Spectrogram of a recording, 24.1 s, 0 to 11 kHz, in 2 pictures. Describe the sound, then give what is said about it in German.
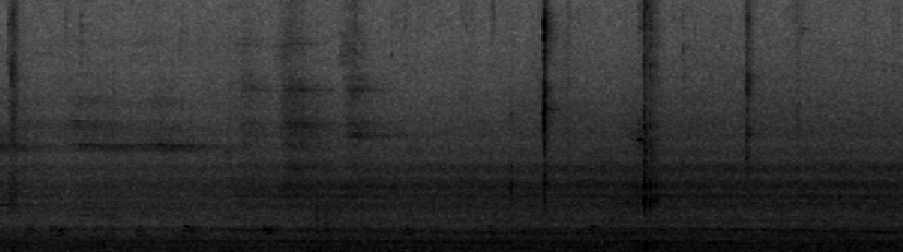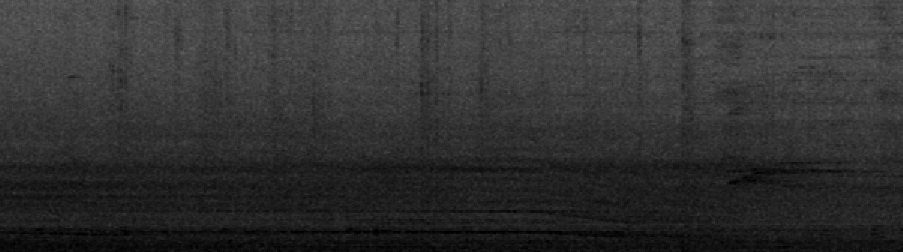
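A train pulls in to platform 12 at a main railway station in Berlin, with a loud, steady rolling rumble throughout and a faint high tone gliding downward as it slows, plus a few brief clicks above. “an Gleis 12, willkommen in Berlin Hauptbahnhof.”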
